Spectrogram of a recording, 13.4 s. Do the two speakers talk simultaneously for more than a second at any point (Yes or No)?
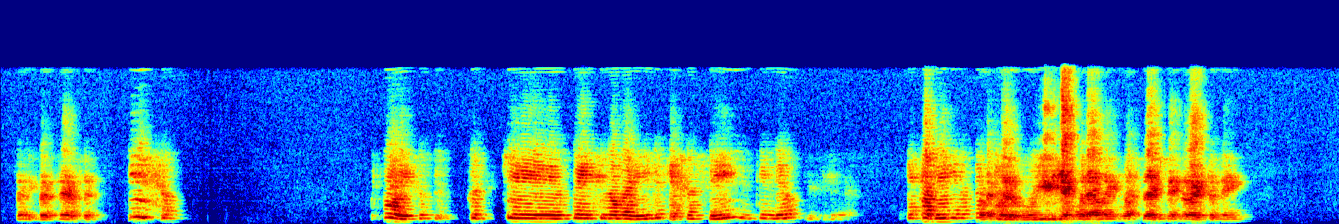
No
